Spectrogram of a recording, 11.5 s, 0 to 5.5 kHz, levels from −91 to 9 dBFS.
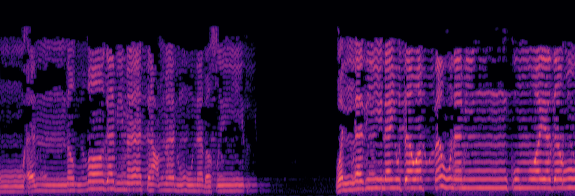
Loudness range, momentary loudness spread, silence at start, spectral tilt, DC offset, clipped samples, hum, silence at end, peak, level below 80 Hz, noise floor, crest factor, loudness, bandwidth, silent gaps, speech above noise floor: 8 LU; 9 LU; 0 s; -7.5 dB/octave; under 0.1%; under 0.1%; none; 0 s; -10 dBFS; -74 dBFS; -82 dBFS; 18 dB; -28 LUFS; 5 kHz; none; 54 dB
